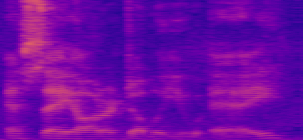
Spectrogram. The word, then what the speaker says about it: Sarwa: Sarwa, S-A-R-W-A, or Tarwa. It's actually not quite a S, but a hard S.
